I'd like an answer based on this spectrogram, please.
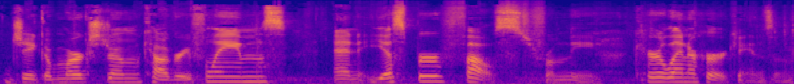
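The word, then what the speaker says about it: Jesper Fast: educated real quickly that his name is not pronounced just for fast but rather Jesper Faust very interesting all right we've got Curtis mcelhaney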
